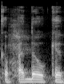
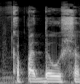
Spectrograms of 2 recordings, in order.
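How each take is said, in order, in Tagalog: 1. Binibigkas ang pangalan sa paraang lokal. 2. Binibigkas ang pangalan sa paraang Ingles. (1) "sabi ng mga local, Cappadocia talaga yung pronunciation" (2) "Cappadocia kung English"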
